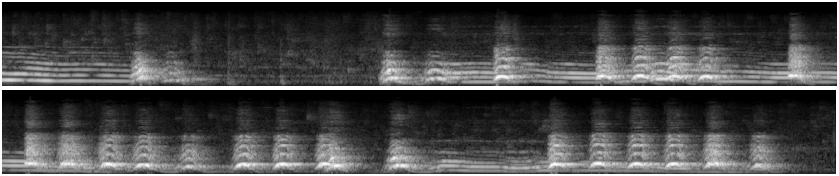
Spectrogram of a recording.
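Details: Two German Shepherds howl at a tornado siren in long, wavering tones broken by quick, yelping bursts.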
